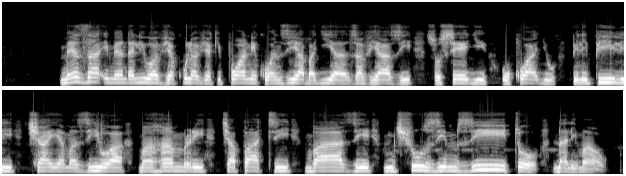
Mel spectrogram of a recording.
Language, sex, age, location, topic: Swahili, male, 25-35, Mombasa, agriculture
